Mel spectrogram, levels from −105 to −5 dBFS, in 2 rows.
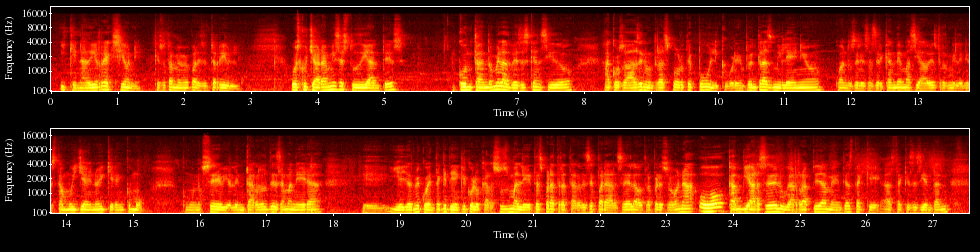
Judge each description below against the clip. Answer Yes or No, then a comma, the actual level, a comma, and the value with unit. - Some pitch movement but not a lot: No, narrow, 2.2 semitones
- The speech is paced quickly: No, average, 175 wpm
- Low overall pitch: Yes, low, 125 Hz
